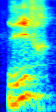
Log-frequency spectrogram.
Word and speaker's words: livre: Livre, S no suena, E no suena.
